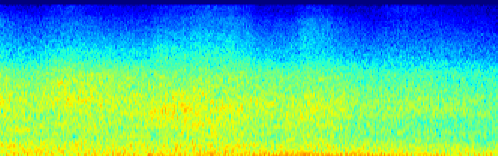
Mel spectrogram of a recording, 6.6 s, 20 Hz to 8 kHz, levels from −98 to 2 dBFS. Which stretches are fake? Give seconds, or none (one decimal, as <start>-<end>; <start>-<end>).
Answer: 1.0-4.8; 5.6-6.6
